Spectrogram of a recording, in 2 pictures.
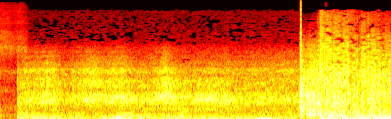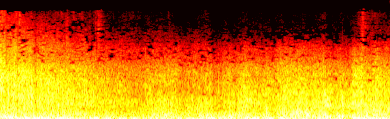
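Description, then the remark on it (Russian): A low, heavy rumble of ongoing blasts gives way at about three seconds to a sharp, loud detonation, then a sustained roaring, crackling boom without voices: likely a secondary detonation after a strike on a Shahed drone storage, assembly and launch base near the former Donetsk airport. “Скорее всего, там была вторичная детонация.”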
